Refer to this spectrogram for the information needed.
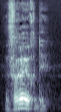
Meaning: joy
- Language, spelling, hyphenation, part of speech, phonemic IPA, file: Dutch, vreugde, vreug‧de, noun, /ˈvrøːɣ.də/, Nl-vreugde.ogg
